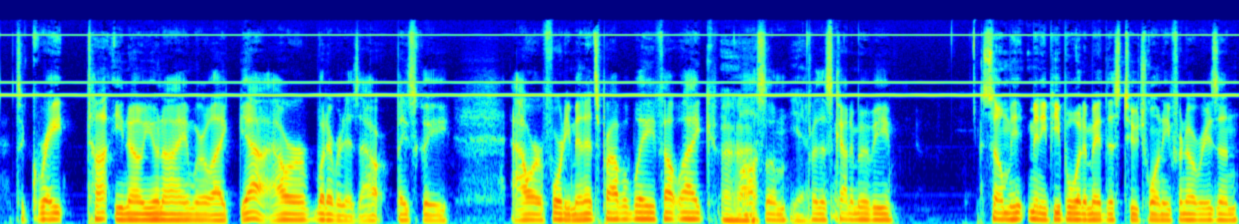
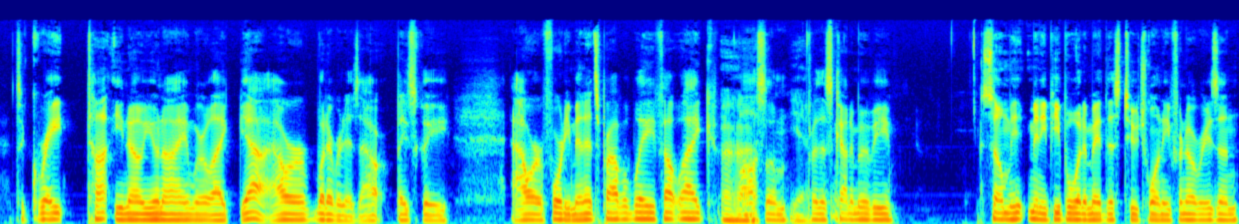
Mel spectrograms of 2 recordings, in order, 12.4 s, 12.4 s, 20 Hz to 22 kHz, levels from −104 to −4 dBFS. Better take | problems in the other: second | high-pitched whine; loud; throughout; 4 kHz, 9 dB below the speech

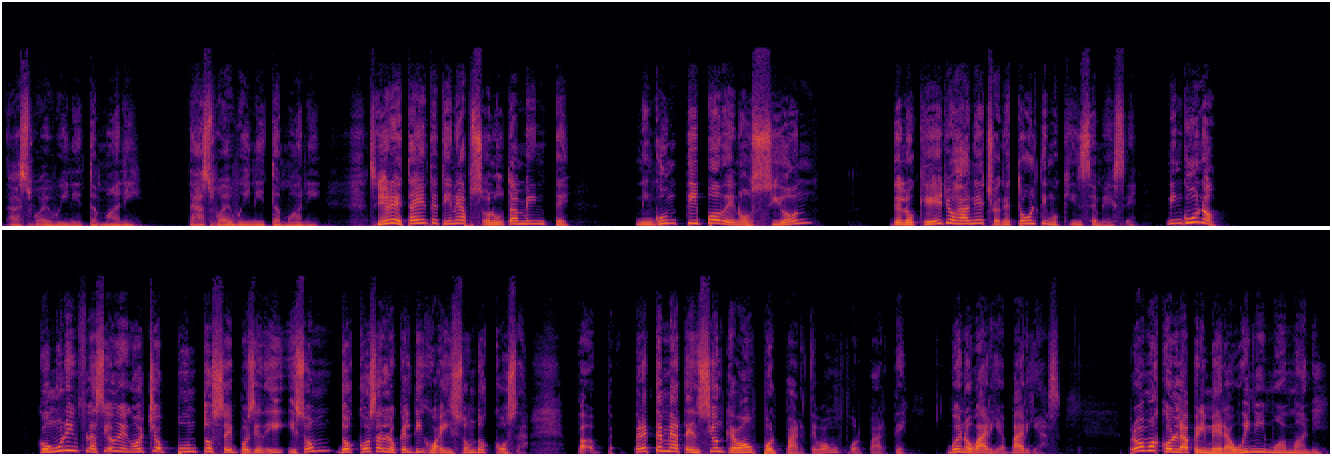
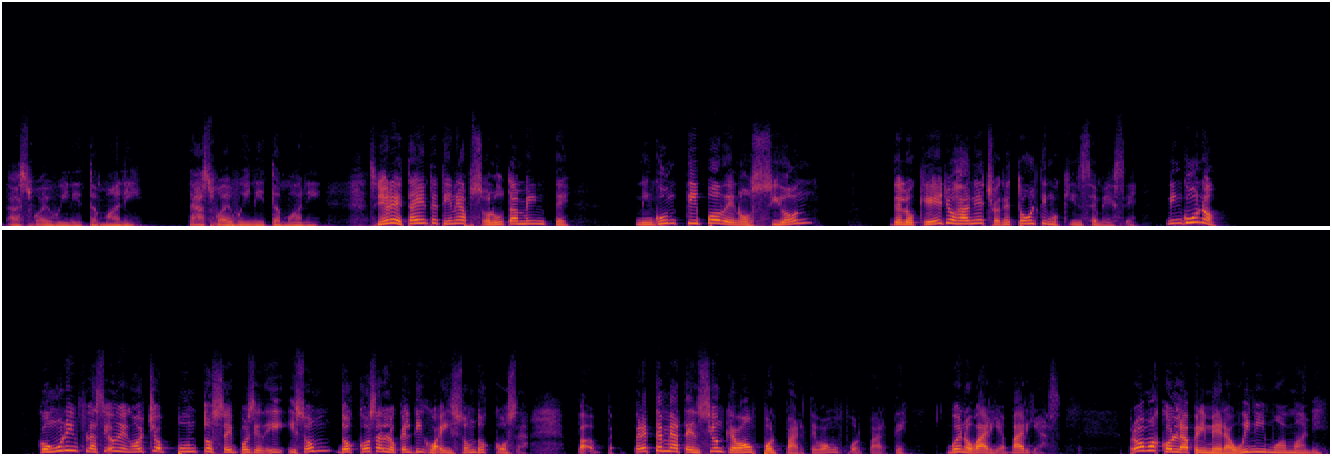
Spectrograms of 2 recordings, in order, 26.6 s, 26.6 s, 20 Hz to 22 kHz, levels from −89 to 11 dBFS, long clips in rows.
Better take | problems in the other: first | muffled; slightly; fading above 4 kHz

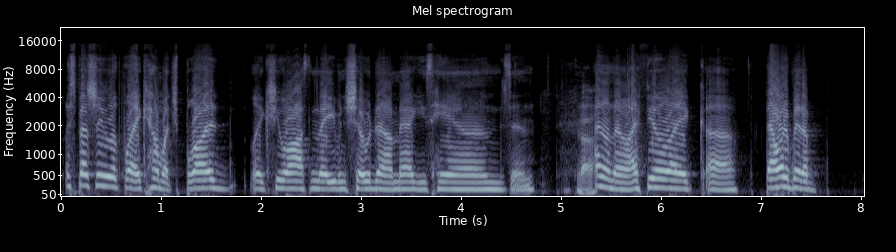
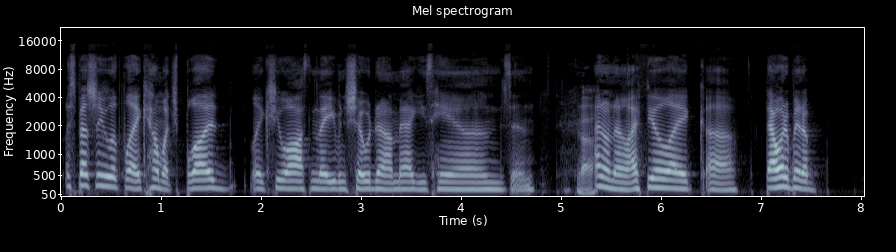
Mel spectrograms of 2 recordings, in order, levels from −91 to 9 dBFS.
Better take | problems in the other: second | distortion; slight; 10 dB below the speech

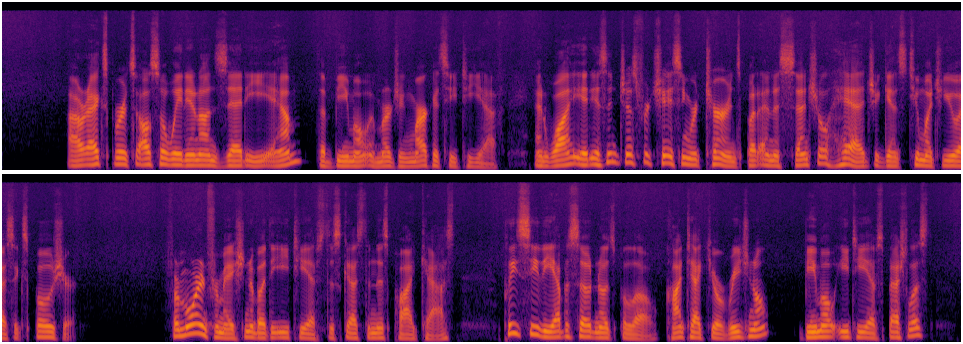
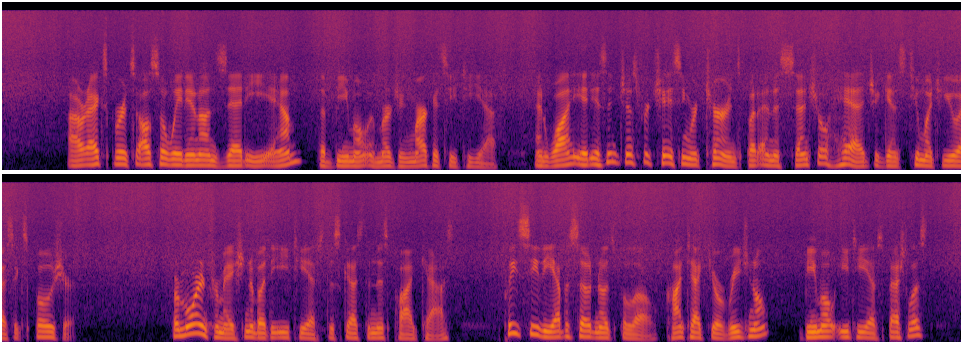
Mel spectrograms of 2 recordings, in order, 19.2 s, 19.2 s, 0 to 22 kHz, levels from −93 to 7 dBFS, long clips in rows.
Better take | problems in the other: first | hiss; loud; throughout; 6 dB below the speech; faint in the first

